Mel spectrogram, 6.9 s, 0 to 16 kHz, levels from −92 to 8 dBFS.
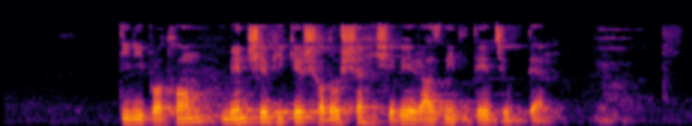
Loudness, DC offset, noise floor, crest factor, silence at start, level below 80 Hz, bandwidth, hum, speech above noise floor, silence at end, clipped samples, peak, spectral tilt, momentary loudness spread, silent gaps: -18 LUFS; under 0.1%; -71 dBFS; 18 dB; 1.2 s; -58 dBFS; 8 kHz; none; 54 dB; 0.85 s; under 0.1%; -2 dBFS; -4.5 dB/octave; 9 LU; none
